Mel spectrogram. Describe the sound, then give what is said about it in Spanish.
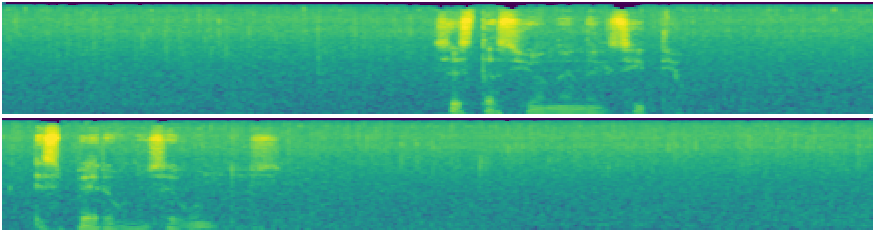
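Steady rain hisses throughout at an even, moderate level, with two short bursts of a man speaking over it in the middle. “El agua de forma mágica cesa, dejando al chico en completo estado de incredulidad. ¿A dónde está la lluvia?”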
